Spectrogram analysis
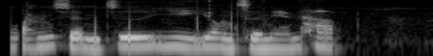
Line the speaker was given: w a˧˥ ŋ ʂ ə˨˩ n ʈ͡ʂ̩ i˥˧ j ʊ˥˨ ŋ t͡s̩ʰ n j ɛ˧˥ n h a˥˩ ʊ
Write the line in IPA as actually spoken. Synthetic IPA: w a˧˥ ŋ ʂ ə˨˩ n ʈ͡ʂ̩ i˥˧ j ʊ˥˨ ŋ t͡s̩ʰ n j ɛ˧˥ n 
